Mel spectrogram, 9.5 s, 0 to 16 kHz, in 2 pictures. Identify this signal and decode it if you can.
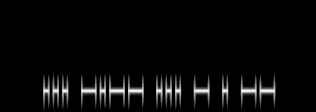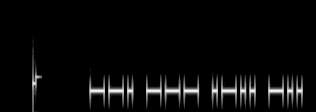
Morse code, heard as a keyed tone, about 17 wpm, 700 Hz. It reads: SYSTEM GOLD
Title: Sentences from Top 1000 Words - Review Part 3 - New Word Drill - 17wpm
